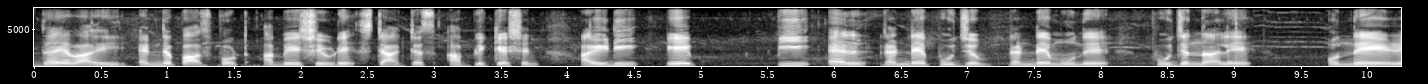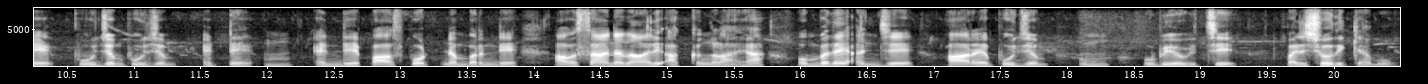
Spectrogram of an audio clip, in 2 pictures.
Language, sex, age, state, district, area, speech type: Malayalam, male, 18-30, Kerala, Wayanad, rural, read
